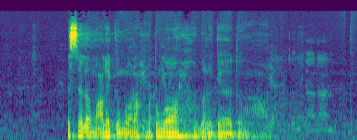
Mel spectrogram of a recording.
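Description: A young man sings loudly through a microphone.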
